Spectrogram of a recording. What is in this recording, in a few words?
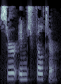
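"Syringe filter", English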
